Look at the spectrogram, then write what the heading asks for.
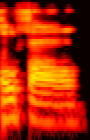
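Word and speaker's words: Hophal: The Hofal, or the H-O-P-H-A-L, Hofal stem, pronounced the same way, just different spellings in the English version.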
